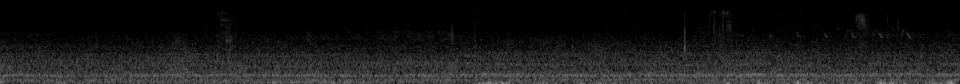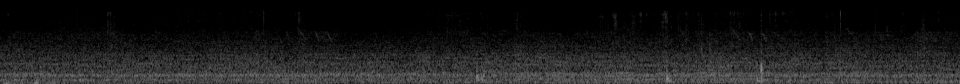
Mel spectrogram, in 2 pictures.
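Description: Honey bees hum around a hive frame being worked among the wax combs, a dense, continuous buzzing that stays steady and close throughout.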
